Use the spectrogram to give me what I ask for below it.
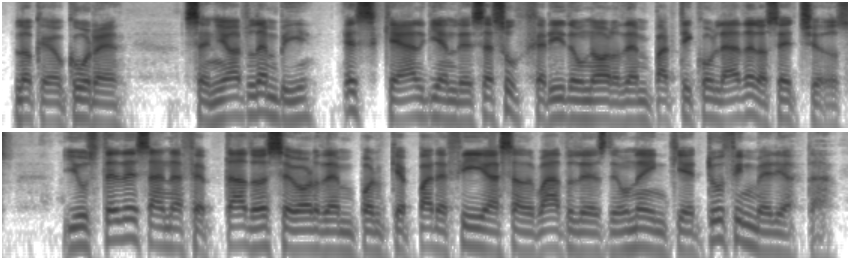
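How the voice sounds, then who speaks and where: A man playing Sherlock Holmes as a composed, incisive Victorian detective, speaking formally and deliberately in an audio drama. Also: fairly low pitch, steady tone, smooth, no room sound, natural voice. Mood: probing, assured. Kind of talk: Spanish audio drama mystery acting.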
